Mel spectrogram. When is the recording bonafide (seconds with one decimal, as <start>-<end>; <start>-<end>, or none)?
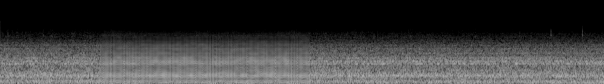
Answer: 0.0-1.0; 3.1-6.0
